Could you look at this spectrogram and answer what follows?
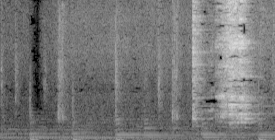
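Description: Bottle gourd paratha roasting on a pan gives a soft, quiet sizzle, with light metallic scrapes and taps from a utensil repeating at a steady pace.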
